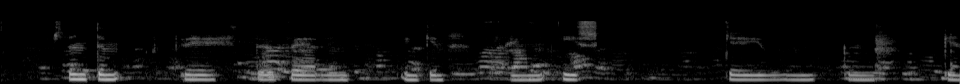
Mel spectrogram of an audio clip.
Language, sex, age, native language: Icelandic, female, 11, Icelandic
